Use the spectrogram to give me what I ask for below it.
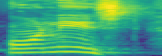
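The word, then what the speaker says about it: honest: অনেস্ট। তো অনেস্টের অচ্চারণ হয়। প্রথমে এই যে এইচটা থাকে সেটা সাইলেন্ট থাকে।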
